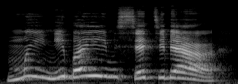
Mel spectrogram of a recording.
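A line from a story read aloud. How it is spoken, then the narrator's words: Shout. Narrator (Russian): закричал он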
